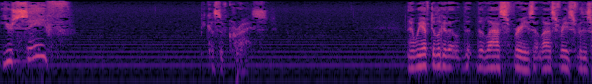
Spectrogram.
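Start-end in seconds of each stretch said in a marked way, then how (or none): 0.0-4.0 hushed assurance. Acted. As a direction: drop to a whisper on the promise. Soft assurance after a pause.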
